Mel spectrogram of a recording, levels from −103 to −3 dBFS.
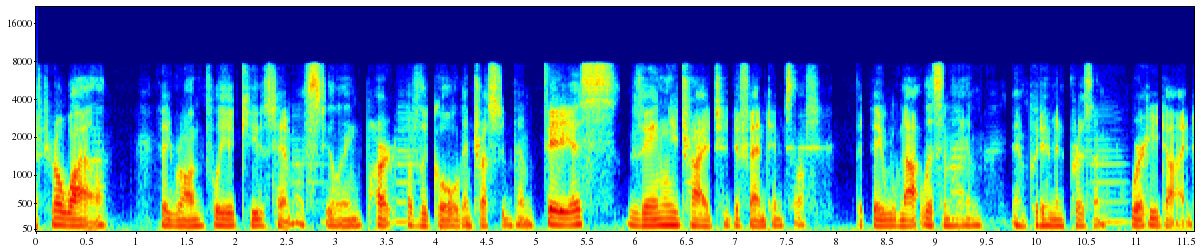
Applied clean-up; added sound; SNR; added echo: neural diffusion model UNIVERSE++.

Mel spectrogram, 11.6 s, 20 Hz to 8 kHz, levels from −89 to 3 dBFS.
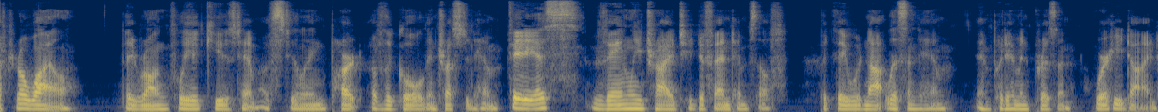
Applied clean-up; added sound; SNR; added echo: none; none; none; none.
